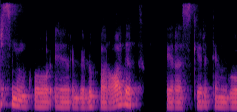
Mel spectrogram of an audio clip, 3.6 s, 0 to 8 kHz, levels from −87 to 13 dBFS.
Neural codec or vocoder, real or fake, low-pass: none; real; 7.2 kHz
